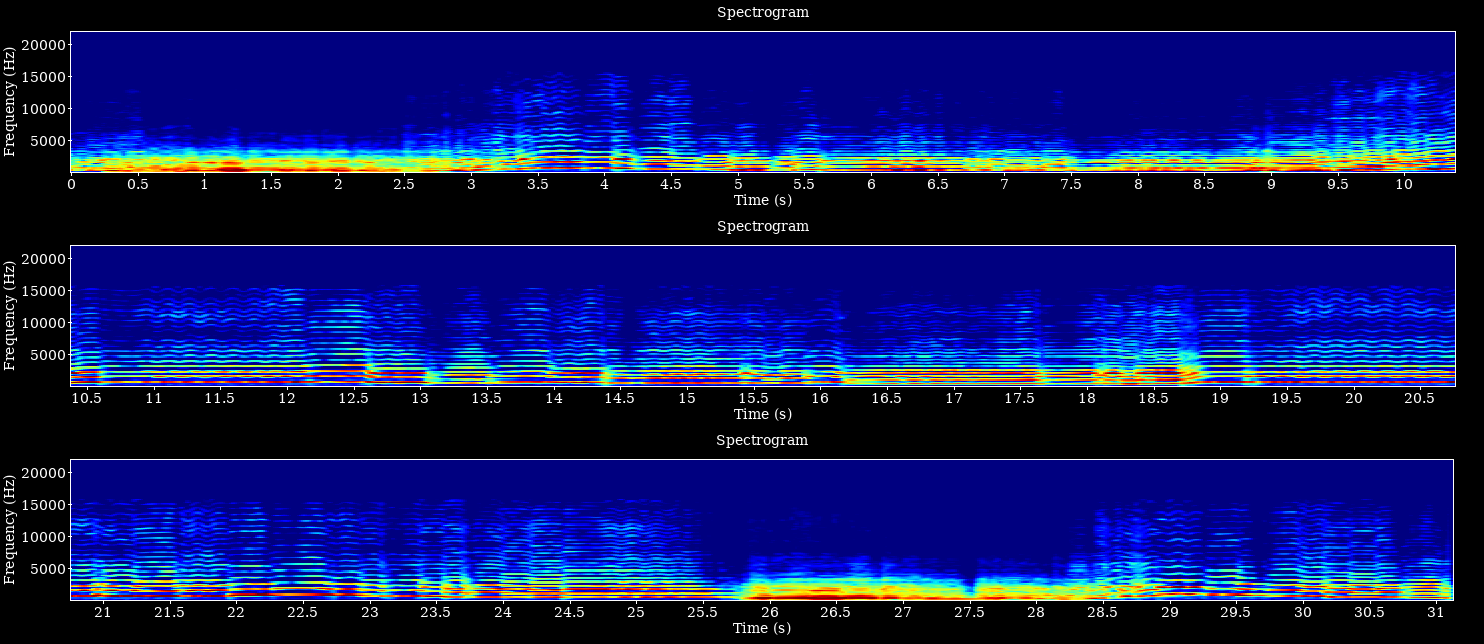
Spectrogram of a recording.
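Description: Unaccompanied solo viola, bowed. It opens with a fast run falling to its lowest notes, then plays long held notes with vibrato, and near the end a quick passage low on the instrument with notes sounding together.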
